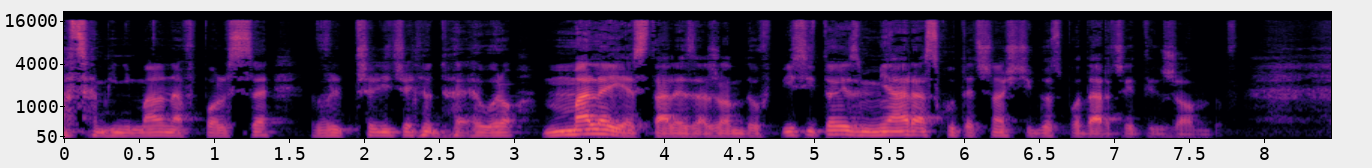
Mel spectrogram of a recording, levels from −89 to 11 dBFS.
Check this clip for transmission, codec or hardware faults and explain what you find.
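Nothing wrong can be heard anywhere in the recording.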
